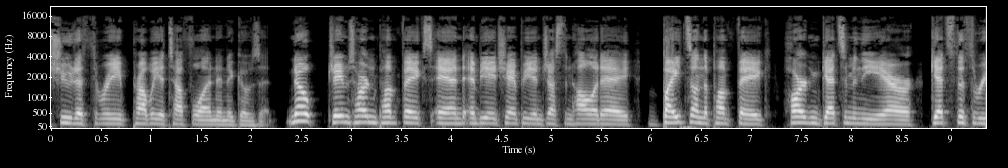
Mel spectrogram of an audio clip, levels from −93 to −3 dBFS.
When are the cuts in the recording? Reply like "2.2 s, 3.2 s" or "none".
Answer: none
